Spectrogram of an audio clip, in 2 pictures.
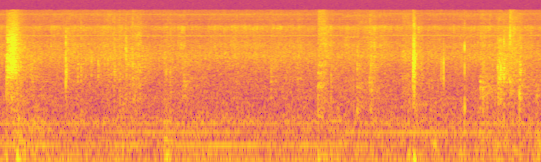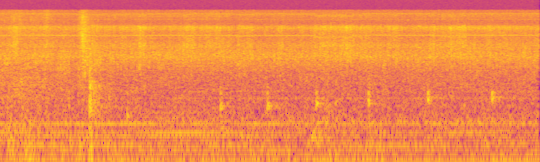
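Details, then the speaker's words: Ninja coffee maker that stopped brewing after a few seconds with five beeps, after being turned upside down to drain air from the water lines: quiet sizzling and scattered pops over a low hum as it brews steadily. "it's brewing let's give it a few seconds see if it keeps going it looks good"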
